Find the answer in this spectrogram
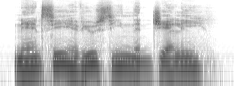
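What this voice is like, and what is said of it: Ronald Reagan impression. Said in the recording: “Those are both great Reagan impressions.”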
